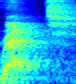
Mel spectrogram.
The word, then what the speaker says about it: rat: 근데 뒤에 T 발음을 해줘야 돼요.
